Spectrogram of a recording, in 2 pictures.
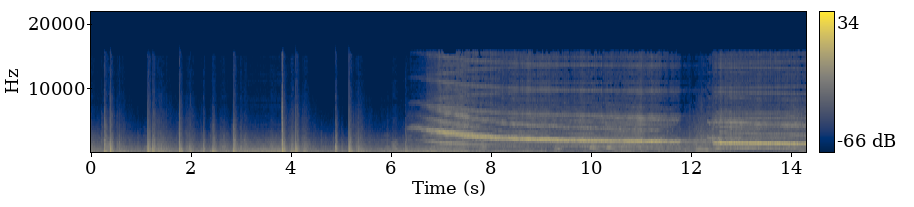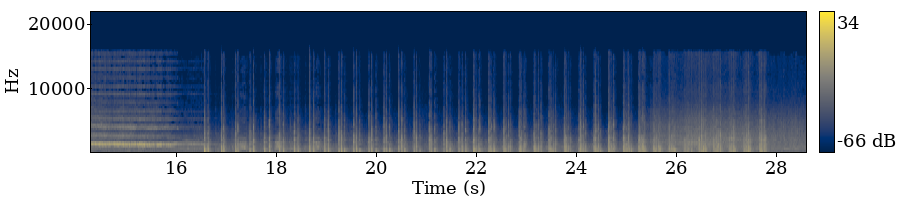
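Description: Fireworks display: scattered bangs of bursting shells, then two long whistles that fall in pitch, each lasting several seconds. After that comes a rapid string of sharp reports, about four a second.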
